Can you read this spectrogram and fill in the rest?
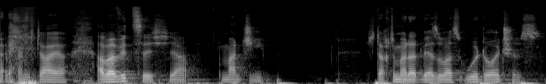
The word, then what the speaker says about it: Maggi: Das äh, ist eigentlich was Italienisches. Und deswegen wird es eigentlich Maggi ausgesprochen.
